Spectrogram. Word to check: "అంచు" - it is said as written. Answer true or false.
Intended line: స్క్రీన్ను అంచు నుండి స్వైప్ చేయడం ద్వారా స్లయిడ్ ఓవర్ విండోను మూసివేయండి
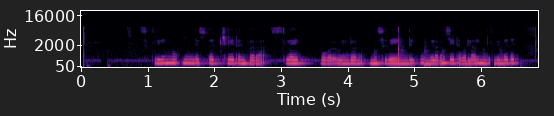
false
